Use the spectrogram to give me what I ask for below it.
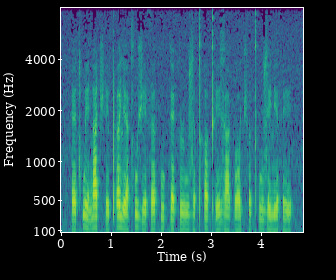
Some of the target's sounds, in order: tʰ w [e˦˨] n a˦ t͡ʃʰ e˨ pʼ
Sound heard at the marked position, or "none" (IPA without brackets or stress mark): e˦˨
